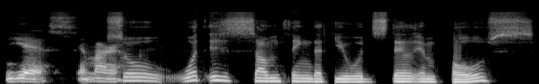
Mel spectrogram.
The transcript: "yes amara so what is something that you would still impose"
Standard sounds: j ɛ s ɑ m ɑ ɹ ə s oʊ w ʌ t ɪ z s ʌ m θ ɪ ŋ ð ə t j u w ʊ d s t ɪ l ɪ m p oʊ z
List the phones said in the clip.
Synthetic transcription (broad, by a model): j ɛ s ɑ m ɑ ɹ s oʊ w ʌ t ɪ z s ʌ m θ ɪ ŋ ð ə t j u w ʊ d s t ɪ l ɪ m p oʊ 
